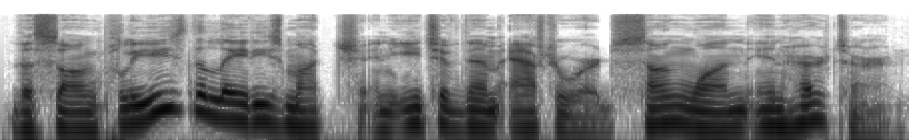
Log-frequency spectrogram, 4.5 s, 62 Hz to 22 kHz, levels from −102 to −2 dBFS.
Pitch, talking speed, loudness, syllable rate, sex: 115 Hz, 210 wpm, -16 LUFS, 4.8 syllables/s, male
